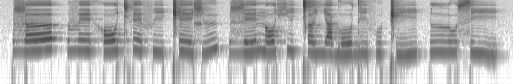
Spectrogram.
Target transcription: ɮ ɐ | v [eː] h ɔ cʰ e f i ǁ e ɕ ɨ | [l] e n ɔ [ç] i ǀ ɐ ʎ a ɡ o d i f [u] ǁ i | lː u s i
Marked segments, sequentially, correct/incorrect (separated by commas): incorrect, incorrect, correct, correct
